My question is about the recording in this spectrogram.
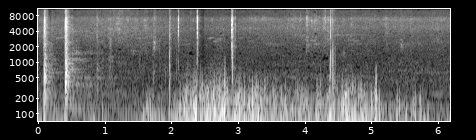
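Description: Two sharp knocks in the first half second as painted wooden door-frame pieces are handled and fitted together, then a low rumble with a few light clicks for several seconds.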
